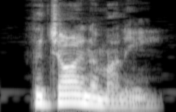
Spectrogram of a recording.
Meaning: Alimony when paid by a man to a woman
- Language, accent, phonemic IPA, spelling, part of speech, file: English, Australia, /vəˈd͡ʒaɪnəmʌni/, vaginamoney, noun, En-au-vaginamoney.ogg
